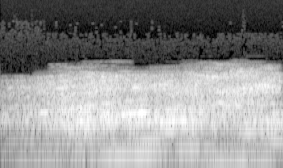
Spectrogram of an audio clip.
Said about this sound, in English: The woman slipped out of the car, fled. The man got in, drove off.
